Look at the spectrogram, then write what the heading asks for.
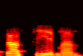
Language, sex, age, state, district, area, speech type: Hindi, female, 18-30, Madhya Pradesh, Betul, urban, conversation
